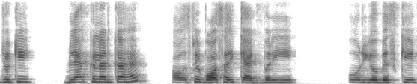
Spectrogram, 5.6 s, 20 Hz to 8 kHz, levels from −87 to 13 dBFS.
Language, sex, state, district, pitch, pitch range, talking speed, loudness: Hindi, female, Bihar, Vaishali, 225 Hz, 210-245 Hz, 160 wpm, -16 LUFS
